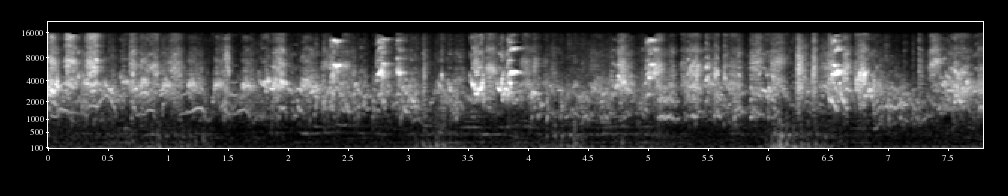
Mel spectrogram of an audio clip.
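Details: Two budgerigar companions singing and talking: nonstop high, grating warble mixed with short whistled chirps and squawky notes, broken by a few soft low bumps.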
